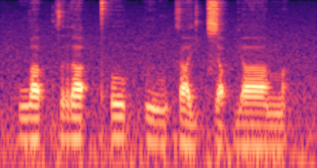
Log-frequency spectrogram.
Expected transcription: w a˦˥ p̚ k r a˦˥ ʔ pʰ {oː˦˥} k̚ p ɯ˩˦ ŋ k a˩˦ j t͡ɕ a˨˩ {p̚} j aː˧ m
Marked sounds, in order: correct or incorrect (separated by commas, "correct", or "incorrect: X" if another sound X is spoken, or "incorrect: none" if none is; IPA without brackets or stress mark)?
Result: correct, correct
